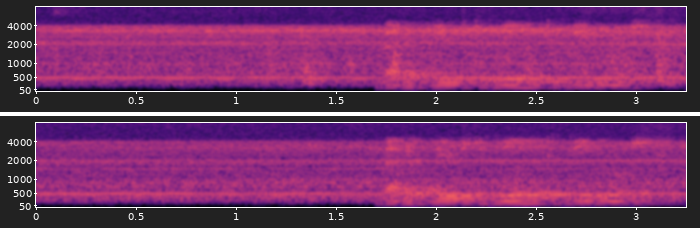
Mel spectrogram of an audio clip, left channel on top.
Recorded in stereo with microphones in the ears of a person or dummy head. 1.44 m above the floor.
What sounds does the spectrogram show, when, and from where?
1.7 s a man speaking: 5° left (ahead or behind), 9 m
